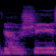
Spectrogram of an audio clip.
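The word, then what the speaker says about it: 国师: In the novel, it's pronounced Goshi.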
